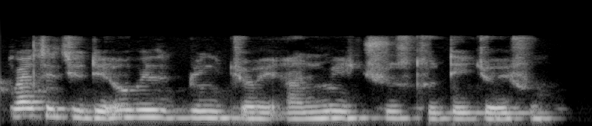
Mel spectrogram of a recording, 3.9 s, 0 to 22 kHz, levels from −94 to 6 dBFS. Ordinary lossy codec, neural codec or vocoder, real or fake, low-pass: none; codec, 16 kHz, 6 kbps, DAC; fake; none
